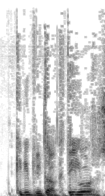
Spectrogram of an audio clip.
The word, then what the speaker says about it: criptoactivos: Hay adicción, me ha hecho mucha gracia cuando al principio has descrito y has dicho los criptoadictivos, ¿no? Me ha hecho mucha gracia. – Sí, porque lo he dicho mal. Era criptoactivos.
